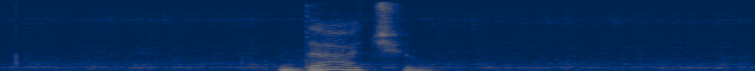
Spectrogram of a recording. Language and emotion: Russian, positive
